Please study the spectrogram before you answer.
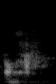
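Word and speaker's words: راحة: Tapi ya Allah, sebelum ini urutan doanya, sebelum minta kematian sebagai rehat itu dari bahasa Arab ya, rohat, jadi rehat. Orang nggak bacanya rehat, redaksi aslinya rohat.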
